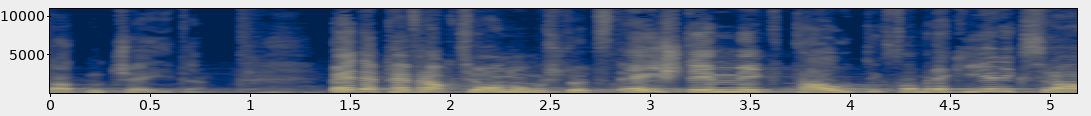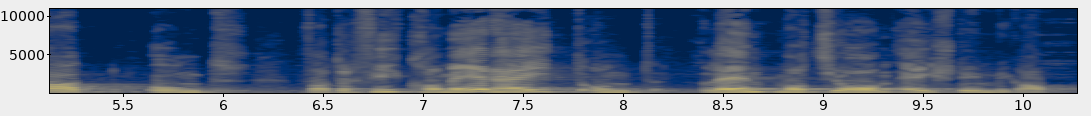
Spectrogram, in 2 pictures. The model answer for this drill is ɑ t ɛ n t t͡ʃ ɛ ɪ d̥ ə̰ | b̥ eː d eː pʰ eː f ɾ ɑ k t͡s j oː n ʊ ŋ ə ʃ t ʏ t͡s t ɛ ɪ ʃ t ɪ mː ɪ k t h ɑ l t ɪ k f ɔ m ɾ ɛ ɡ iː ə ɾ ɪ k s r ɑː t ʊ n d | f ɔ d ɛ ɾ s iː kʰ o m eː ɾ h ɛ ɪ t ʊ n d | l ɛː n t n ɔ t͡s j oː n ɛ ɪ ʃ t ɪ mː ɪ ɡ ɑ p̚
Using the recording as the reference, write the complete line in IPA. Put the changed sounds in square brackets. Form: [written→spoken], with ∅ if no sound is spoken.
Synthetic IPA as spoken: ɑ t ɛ n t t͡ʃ ɛ ɪ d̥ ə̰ | b̥ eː d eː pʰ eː f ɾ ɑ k t͡s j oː n ʊ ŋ ə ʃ t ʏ t͡s t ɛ ɪ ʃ t ɪ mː ɪ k t h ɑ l t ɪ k f ɔ m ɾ ɛ ɡ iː ə ɾ ɪ k s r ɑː t ʊ n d | f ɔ d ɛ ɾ [s→f] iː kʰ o m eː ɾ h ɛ ɪ t ʊ n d | l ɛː n t [n→m] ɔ t͡s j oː n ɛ ɪ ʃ t ɪ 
